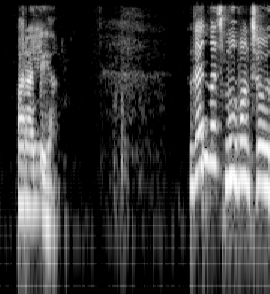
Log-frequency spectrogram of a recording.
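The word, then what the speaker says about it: παραλία: L E and A we see where the accent is so all together is paralia it's the beach in Greek paralia then let's move on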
